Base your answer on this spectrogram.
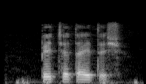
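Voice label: "печатайтысь", Komi, male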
